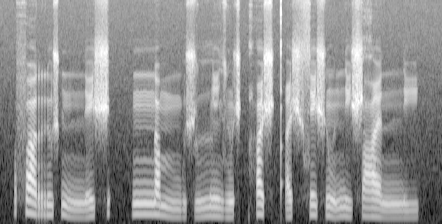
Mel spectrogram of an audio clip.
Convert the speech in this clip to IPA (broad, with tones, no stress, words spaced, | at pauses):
fɒ˥˧ru˧ʃnːe˩˧˩ʃ | nːɒ˥˧mːu˩ʃlːĩ˧˩ zũ˩ʃ qʰo˥˧ʃqʼe˧˩ʃse˥˧ʃũ˧˩˧ ni˧˩˧ʃʕæ˧˩nːi˩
